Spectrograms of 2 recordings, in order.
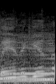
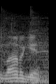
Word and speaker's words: Lanegan: You can hear Mark Lan- Lanegan. – Am I pronouncing that right? – Lanegan. Lanegan.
